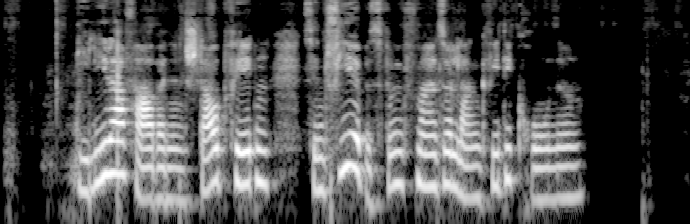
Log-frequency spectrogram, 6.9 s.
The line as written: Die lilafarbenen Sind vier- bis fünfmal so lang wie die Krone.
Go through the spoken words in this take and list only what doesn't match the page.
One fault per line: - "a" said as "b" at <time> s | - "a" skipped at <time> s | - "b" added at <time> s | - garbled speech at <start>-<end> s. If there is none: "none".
- "Staubfäden" added at 1.8 s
